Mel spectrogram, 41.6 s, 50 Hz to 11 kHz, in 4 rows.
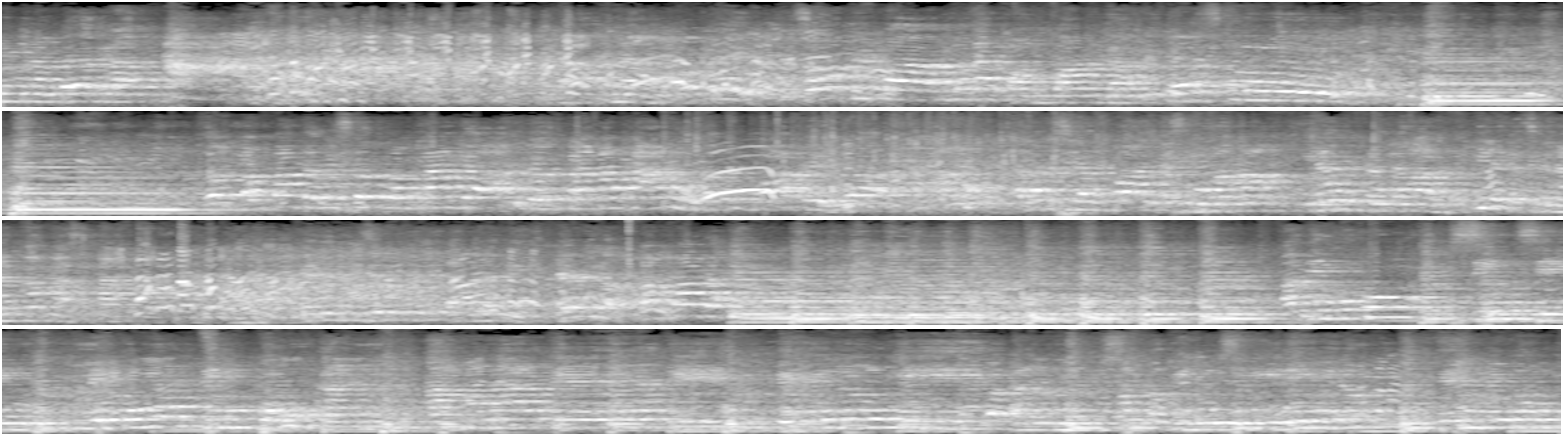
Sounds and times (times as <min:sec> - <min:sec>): Speech: 0:03.8 - 0:09.2, 0:11.8 - 0:21.7, 0:22.8 - 0:25.7.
